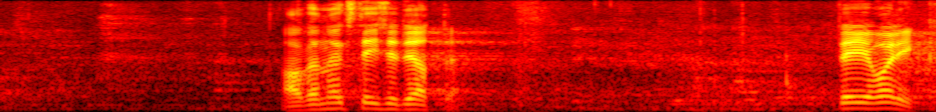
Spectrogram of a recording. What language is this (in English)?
Estonian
